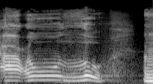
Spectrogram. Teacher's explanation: ذال کو نرمی کے ساتھ پڑھیں گے، ذال پر پیش ہے، اس کو کھینچیں گے نہیں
